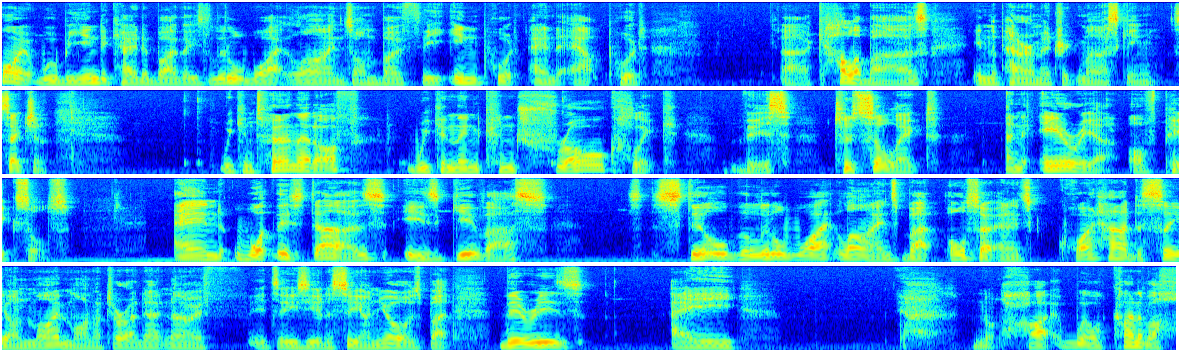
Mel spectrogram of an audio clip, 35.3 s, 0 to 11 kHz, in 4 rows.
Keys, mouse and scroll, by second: 10.3 click, 10.5-13.0 middle drag, 13.0 ctrl+click, 13.3 ctrl+middle click.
